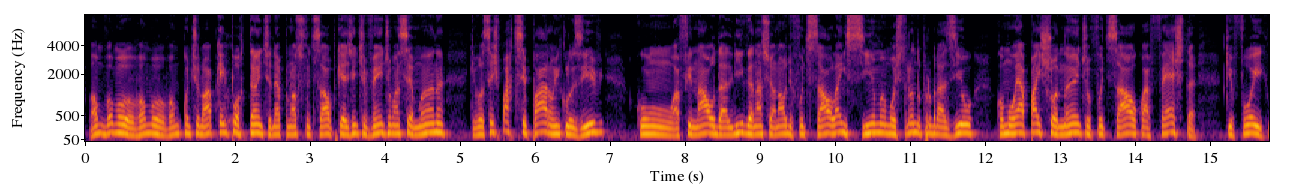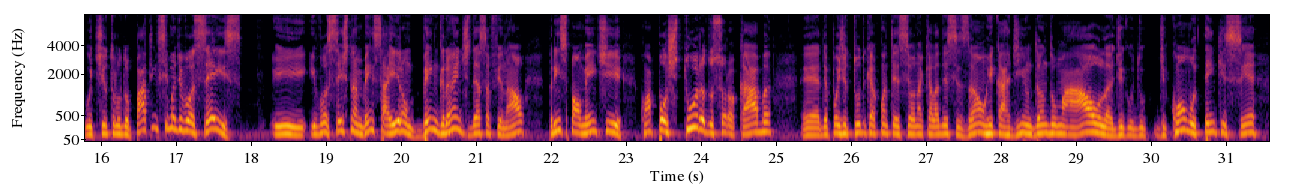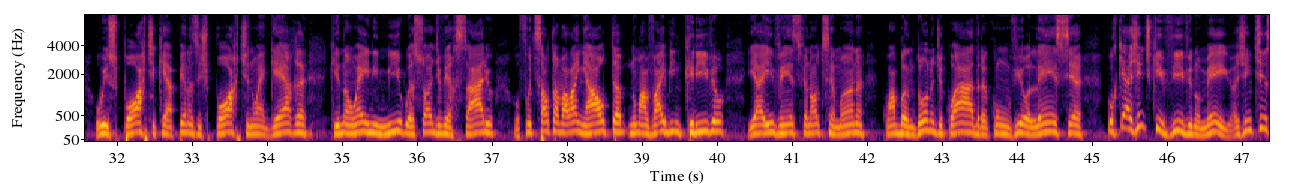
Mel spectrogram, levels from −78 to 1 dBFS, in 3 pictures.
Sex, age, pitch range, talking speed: male, 20-39, 140-175 Hz, 170 wpm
